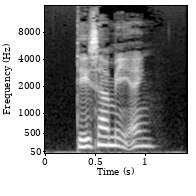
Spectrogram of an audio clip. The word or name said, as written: desarmering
